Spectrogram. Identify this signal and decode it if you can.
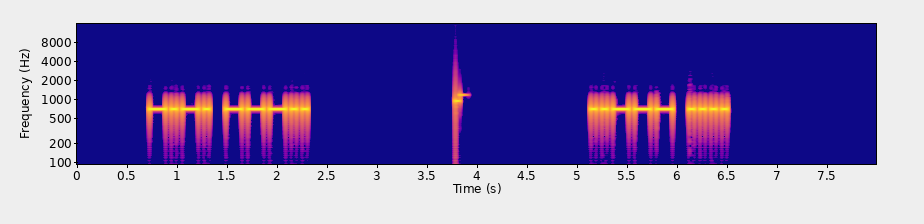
Morse code, heard as a keyed tone, about 22 wpm, 700 Hz. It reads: C 8 2 H
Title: Single-Letter Single-Number 22wpm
